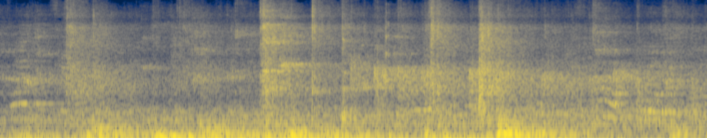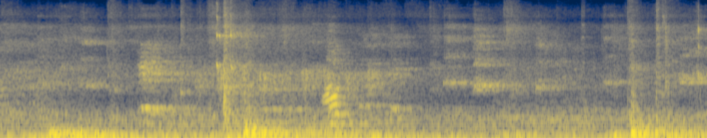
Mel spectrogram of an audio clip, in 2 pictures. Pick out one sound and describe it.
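Badminton rackets sharply strike a shuttlecock back and forth in an echoing hall.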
